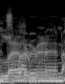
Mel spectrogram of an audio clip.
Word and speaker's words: Lederman: It's Lederman. I'm a natural leader.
